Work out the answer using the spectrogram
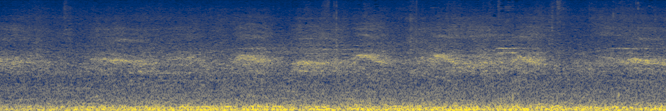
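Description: A bird giving a run of short, harsh caws, about one or two a second, over a steady low rumble.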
